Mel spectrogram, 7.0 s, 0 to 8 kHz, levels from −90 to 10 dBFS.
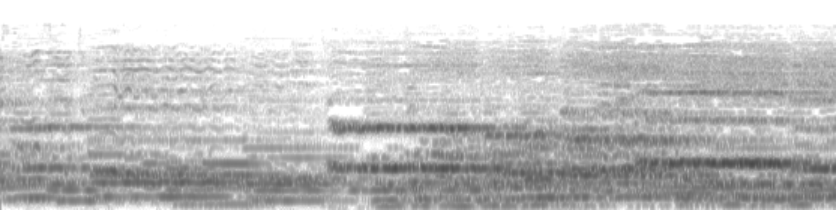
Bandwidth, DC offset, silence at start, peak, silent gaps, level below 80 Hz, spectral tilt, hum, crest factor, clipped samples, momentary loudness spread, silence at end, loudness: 5.6 kHz; under 0.1%; 0 s; -14 dBFS; none; -52 dBFS; -5 dB/octave; none; 14 dB; under 0.1%; 9 LU; 0 s; -29 LUFS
